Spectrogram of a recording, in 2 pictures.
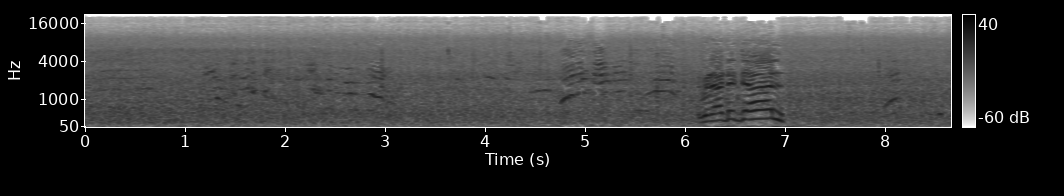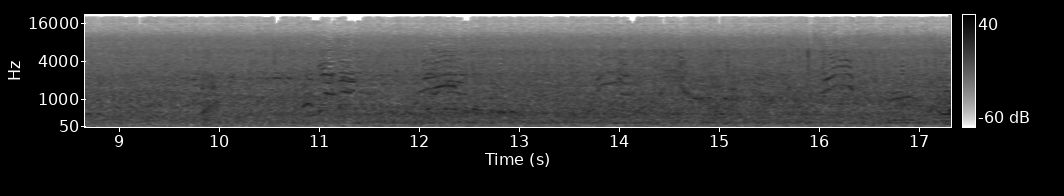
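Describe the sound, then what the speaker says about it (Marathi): Small waterfalls and streams rush during heavy Konkan monsoon rain, a constant broad roar of flowing water close by, with someone speaking over it and a short tonal chirp standing out midway. "बघा छोटे छोटे धबधबे आमचे"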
